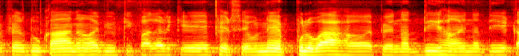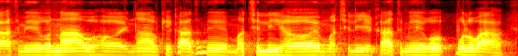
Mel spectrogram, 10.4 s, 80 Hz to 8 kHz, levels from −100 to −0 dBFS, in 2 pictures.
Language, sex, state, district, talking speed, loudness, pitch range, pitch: Maithili, male, Bihar, Samastipur, 175 wpm, -18 LUFS, 130-140 Hz, 135 Hz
